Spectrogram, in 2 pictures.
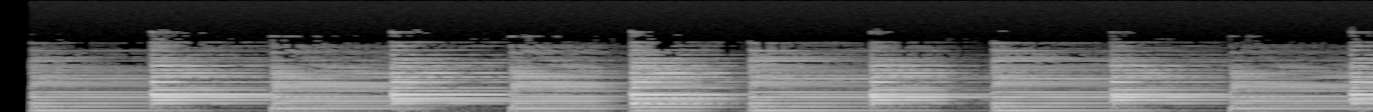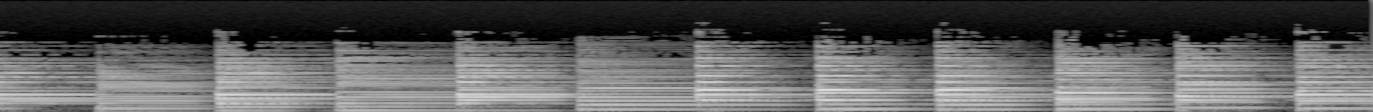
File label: Accompaniment Track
